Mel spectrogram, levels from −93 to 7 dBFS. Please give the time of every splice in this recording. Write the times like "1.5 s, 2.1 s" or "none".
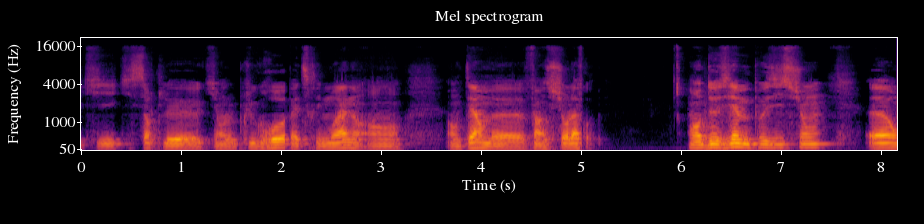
2.0 s, 4.7 s, 5.0 s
